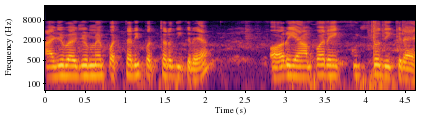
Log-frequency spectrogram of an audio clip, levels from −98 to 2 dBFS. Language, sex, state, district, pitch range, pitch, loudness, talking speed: Hindi, female, Goa, North and South Goa, 165-180 Hz, 175 Hz, -15 LUFS, 205 wpm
